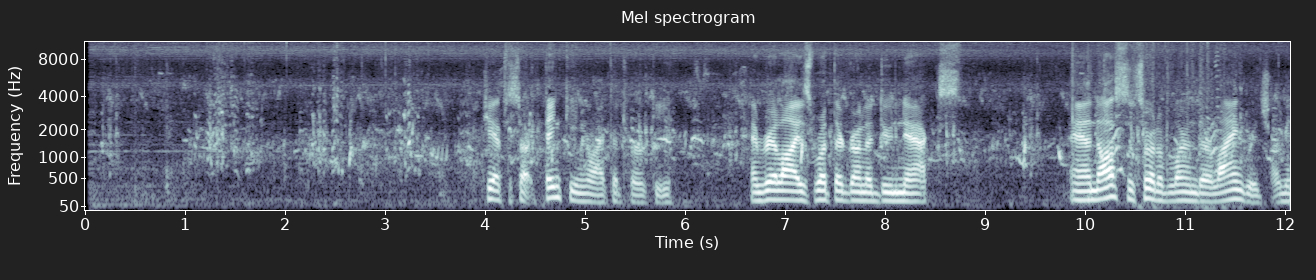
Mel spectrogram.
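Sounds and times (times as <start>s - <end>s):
turkeys calling: 0.0s - 12.0s.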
